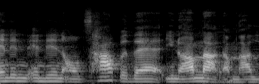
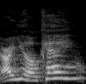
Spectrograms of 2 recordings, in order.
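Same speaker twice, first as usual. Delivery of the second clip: much higher, gentle imitation of the woman asking; concerned caller; 10 semitones higher than usual. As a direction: mimic her worried check-in, pitched up.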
